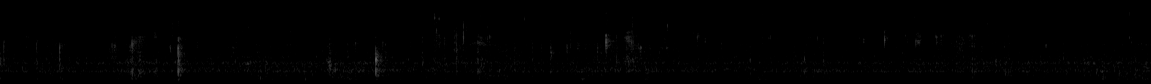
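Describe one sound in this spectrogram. Small animals chew and lap wet food noisily, close by.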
